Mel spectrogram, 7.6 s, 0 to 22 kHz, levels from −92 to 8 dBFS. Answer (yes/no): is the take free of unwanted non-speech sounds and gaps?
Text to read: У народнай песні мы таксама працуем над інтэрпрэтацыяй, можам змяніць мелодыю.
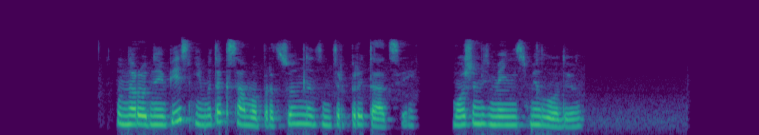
yes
